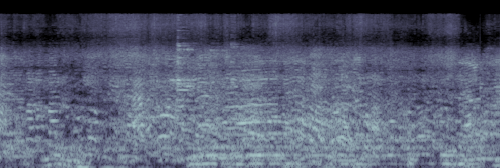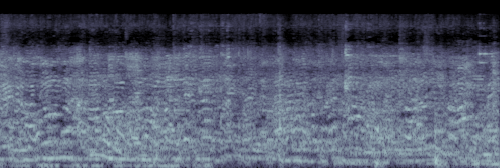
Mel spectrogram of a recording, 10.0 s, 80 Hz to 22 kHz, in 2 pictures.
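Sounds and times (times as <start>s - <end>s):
women chattering: 0.0s - 10.0s.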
